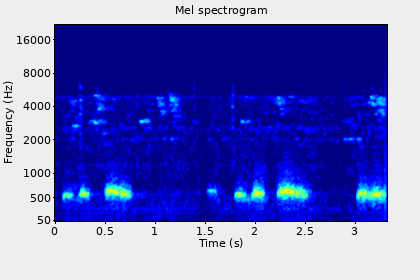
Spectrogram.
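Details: Thai contest-champion zebra dove giving short, broken coos, some paired and some single with gaps between them, plus faint high chirps from other birds.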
